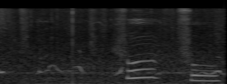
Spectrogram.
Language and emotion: Russian, neutral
